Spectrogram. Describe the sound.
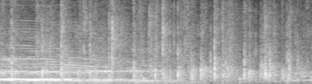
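A burst of audience clapping with scattered hand claps, mixed with voices calling out and cheering over the top, lively for a couple of seconds.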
